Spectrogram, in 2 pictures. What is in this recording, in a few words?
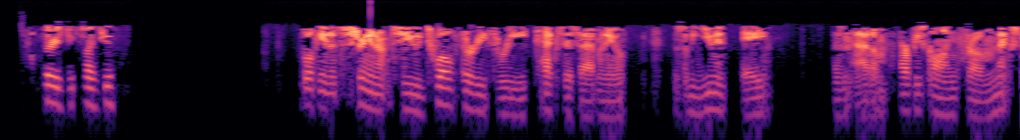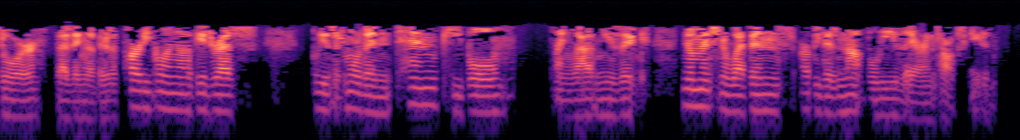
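Police Dispatch, scanner audio; Police 1 Dispatch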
